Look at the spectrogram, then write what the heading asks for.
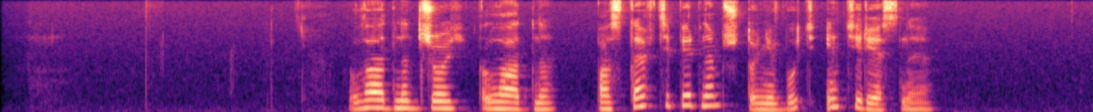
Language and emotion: Russian, neutral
